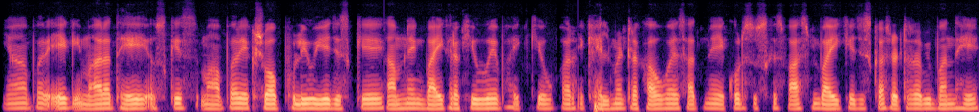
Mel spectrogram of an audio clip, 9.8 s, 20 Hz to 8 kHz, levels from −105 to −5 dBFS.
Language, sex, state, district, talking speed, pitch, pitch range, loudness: Hindi, male, Jharkhand, Sahebganj, 245 wpm, 120 Hz, 115-125 Hz, -21 LUFS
